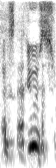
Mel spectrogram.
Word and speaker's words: Asus: don't even know how you're supposed to say Asus, like what? Asus. Yeah. I've always called it the Rogue, like the Rogue Ally or the Nvidia. No, it's Nvidia. It's pronounced Asus Rogally.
